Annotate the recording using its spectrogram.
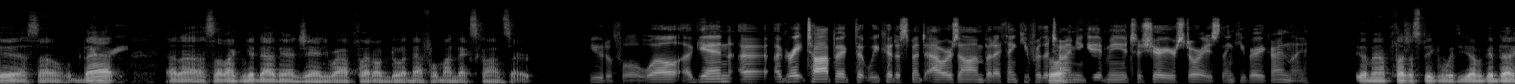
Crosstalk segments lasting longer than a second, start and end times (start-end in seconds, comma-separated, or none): none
